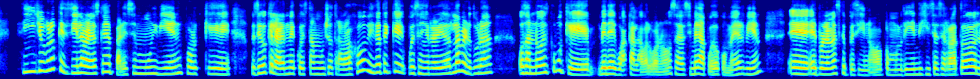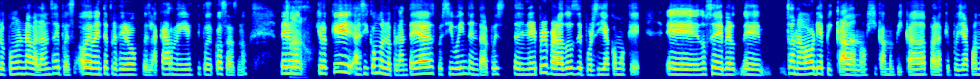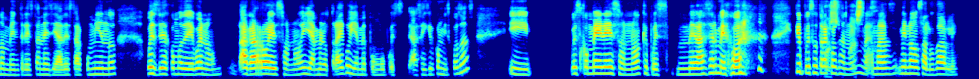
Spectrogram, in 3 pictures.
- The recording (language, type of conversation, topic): Spanish, advice, ¿Cómo puedo manejar el comer por estrés y la culpa que siento después?
- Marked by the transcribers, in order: other noise; laughing while speaking: "hacer mejor"; background speech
